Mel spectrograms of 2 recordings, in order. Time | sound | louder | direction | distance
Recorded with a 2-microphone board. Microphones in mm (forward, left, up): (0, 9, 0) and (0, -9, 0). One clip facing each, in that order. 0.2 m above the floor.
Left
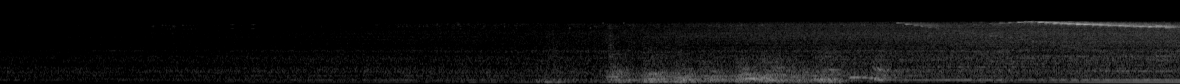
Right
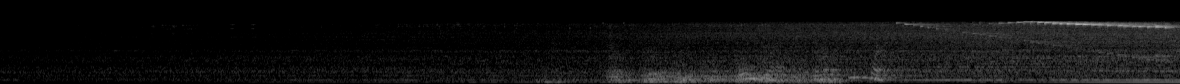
5.4 | footsteps | left 2 dB | 20° left (ahead or behind) | 3.5 m
7.4 | a woman speaking | even | 70° right (ahead or behind) | 4 m
9.0 | a chime | right 1 dB | 50° right (ahead or behind) | 2.5 m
